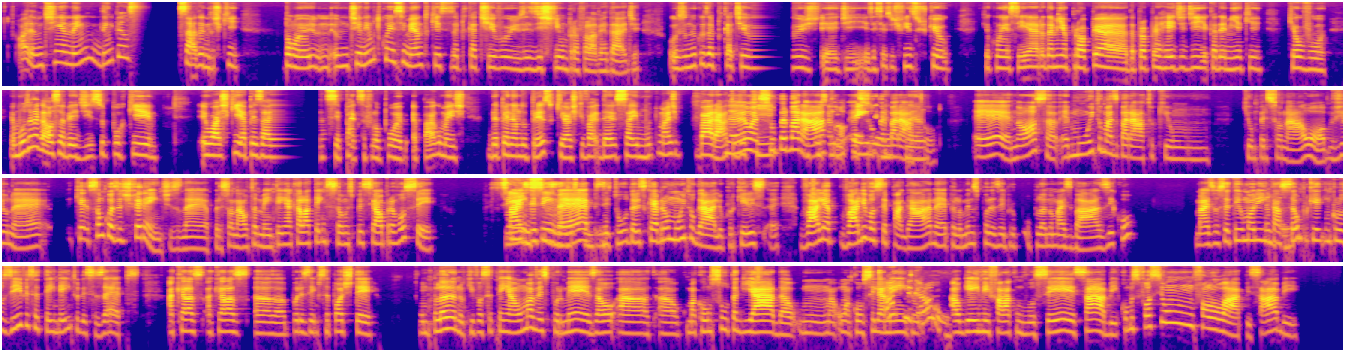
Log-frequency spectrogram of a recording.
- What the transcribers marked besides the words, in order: tapping; other background noise; distorted speech; in English: "follow up"
- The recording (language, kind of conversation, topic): Portuguese, advice, Como posso superar a estagnação no meu treino com uma mentalidade e estratégias motivacionais eficazes?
